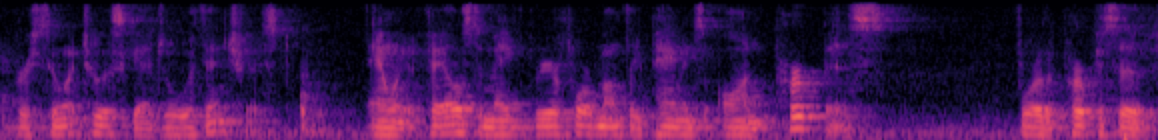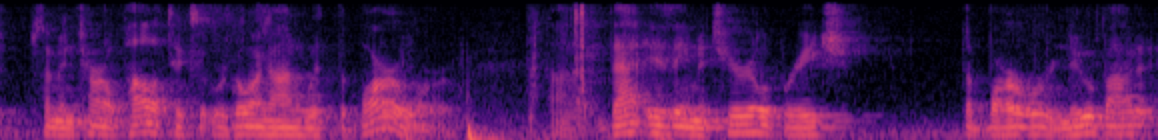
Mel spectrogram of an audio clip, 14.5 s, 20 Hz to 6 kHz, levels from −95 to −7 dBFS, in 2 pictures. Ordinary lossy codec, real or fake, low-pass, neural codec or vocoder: MP3, 48 kbps; real; 5.4 kHz; none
